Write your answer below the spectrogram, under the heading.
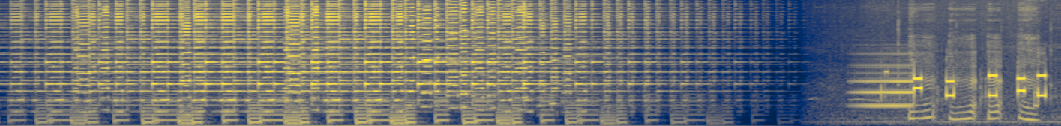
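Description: Telephone keypad dialing tones as someone tries again to call a number that will not connect: a quick series of short electronic beeps near the end, clear, following a long stretch of steady, rhythmic, busy electronic sound.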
